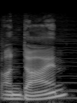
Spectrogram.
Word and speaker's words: Undyne: Or you fight that boss, I think it's pronounced Undyne.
